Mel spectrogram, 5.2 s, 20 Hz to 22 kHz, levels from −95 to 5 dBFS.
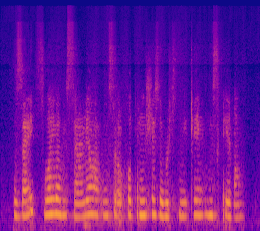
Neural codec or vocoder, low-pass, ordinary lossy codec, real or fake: codec, 44.1 kHz, 0.9 kbps, DAC; 19.8 kHz; Opus, 24 kbps; fake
